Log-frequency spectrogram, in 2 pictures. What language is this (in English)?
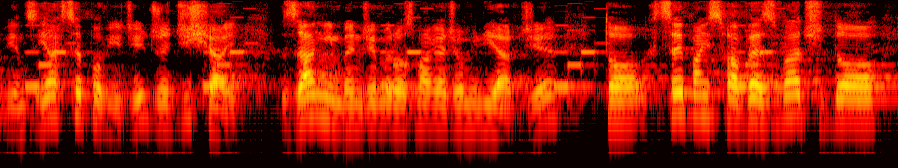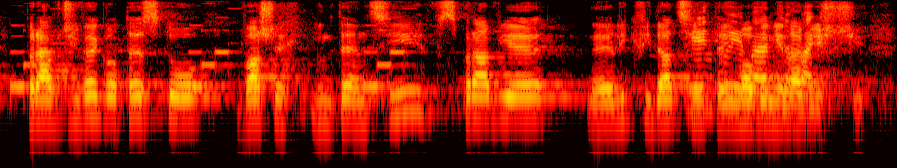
Polish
